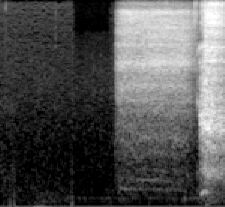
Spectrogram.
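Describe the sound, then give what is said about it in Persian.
A deep breath is drawn: a soft, airy rush of air swells steadily, then a stronger breathy gust comes at the end, faint overall and with no voice. “نفس عمیق.”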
